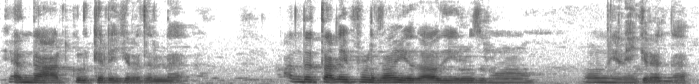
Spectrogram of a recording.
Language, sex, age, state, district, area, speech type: Tamil, female, 60+, Tamil Nadu, Dharmapuri, urban, spontaneous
